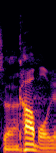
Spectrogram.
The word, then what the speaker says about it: Kabul: We had the contingency plans in place for any eventuality, including a quick fall of Kabul. I don't even know if I'm saying that right, by the way. But Kabul, yeah.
